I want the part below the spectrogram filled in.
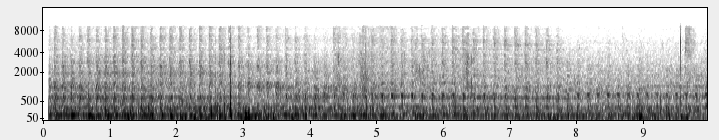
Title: Ball check valve noise vibration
